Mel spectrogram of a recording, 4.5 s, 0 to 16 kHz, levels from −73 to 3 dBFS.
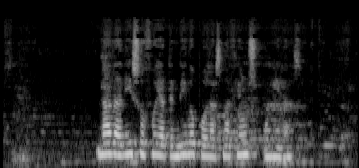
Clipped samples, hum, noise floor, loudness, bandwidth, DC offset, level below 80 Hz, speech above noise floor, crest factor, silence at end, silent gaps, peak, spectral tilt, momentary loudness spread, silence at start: under 0.1%; none; -48 dBFS; -21 LUFS; 11.5 kHz; under 0.1%; -52 dBFS; 28 dB; 16 dB; 0.15 s; none; -6 dBFS; -5 dB/octave; 22 LU; 0.15 s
